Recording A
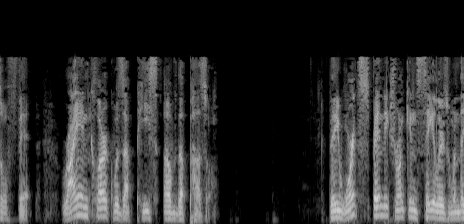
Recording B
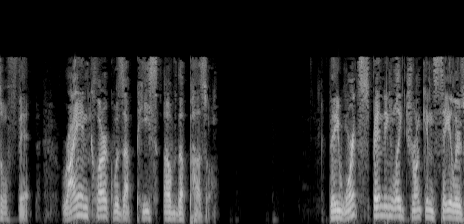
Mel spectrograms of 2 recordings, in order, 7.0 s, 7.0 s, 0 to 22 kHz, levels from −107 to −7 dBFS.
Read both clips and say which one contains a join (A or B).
A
